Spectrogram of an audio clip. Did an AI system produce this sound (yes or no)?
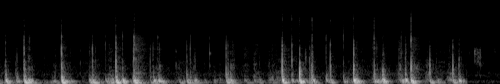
yes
